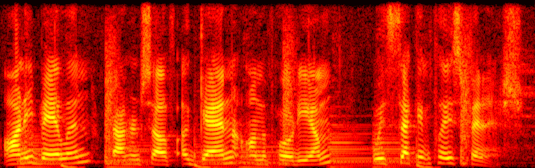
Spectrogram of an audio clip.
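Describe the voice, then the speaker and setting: A woman's voice: on the high side, moderate pace, over music. A young woman reading the school sports updates from a script with an upbeat, slangy delivery. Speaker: student sports reporter.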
